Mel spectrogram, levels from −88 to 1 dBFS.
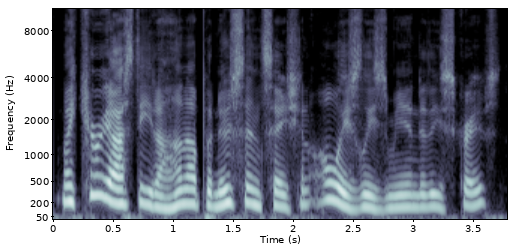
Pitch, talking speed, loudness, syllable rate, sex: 175 Hz, 220 wpm, -17 LUFS, 6.4 syllables/s, male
